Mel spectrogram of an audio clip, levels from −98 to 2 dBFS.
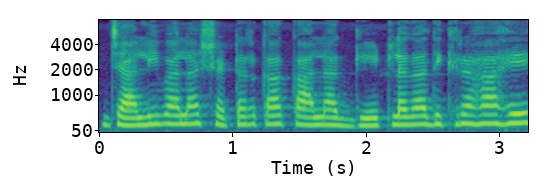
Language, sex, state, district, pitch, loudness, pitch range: Hindi, female, Jharkhand, Jamtara, 220 Hz, -16 LUFS, 205-230 Hz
